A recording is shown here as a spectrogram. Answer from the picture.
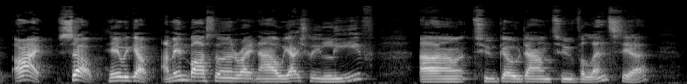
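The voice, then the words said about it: Scouse (Liverpool) English accent. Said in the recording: “my Scouse accent”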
